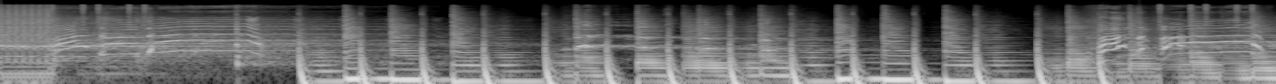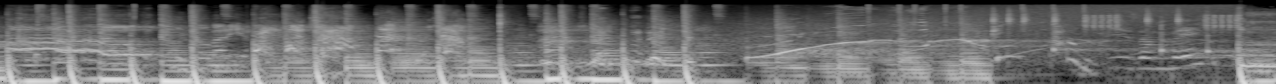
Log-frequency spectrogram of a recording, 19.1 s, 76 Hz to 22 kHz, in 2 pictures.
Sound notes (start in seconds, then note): 4.2 laugh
